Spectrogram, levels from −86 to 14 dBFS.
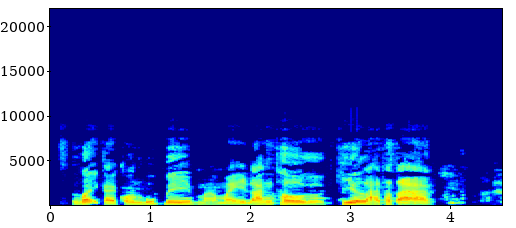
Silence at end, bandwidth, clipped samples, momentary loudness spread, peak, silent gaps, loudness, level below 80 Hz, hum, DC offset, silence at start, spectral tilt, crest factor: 0 s; 7.6 kHz; under 0.1%; 9 LU; 0 dBFS; none; -15 LUFS; -66 dBFS; none; under 0.1%; 0.25 s; -6.5 dB/octave; 16 dB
